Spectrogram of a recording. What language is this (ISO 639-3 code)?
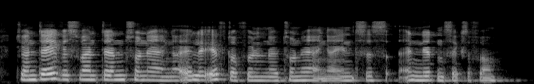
dan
